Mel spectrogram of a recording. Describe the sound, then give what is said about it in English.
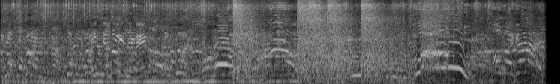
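Police taser and gunshots during a violent confrontation in which Los Angeles officers shot an unarmed homeless man: several sharp, loud bangs burst through continuous shouting voices. “Officers used a taser first. You can hear it in the background.”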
